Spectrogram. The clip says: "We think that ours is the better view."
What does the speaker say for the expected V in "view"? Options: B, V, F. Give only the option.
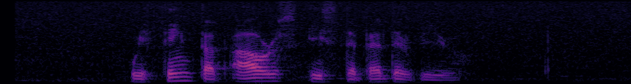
V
